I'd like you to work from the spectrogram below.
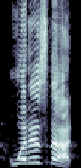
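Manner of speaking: high, loud sharp question; demanding. Retold or imitated. Mother grills her crying child, loud and demanding. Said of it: "she demanded".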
